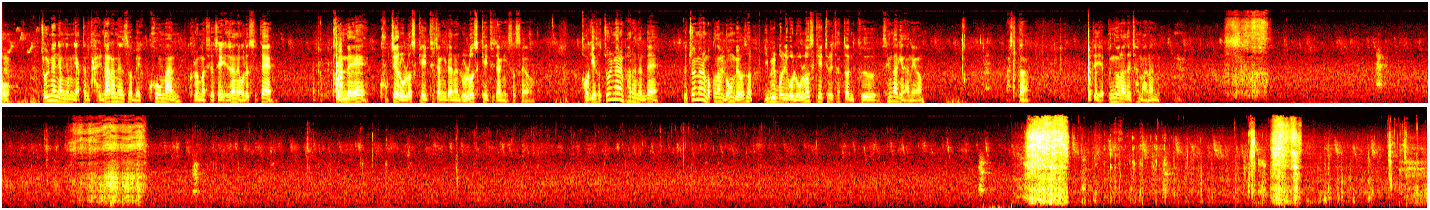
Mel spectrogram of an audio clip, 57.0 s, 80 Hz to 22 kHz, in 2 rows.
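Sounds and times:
faint hiss: 22.7s - 26.0s, 29.7s - 31.7s, 48.7s - 50.0s, 53.4s - 54.6s
person slurping noodles: 24.4s - 25.4s, 29.8s - 31.4s, 48.8s - 50.4s, 53.4s - 54.6s
soft chewing: 37.5s - 42.8s, 48.7s - 57.0s.

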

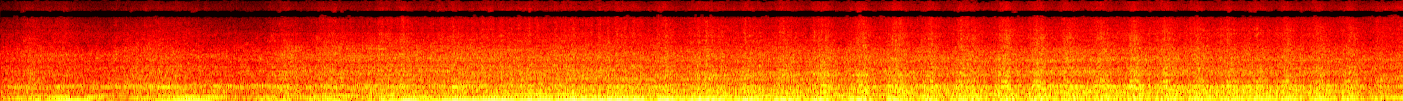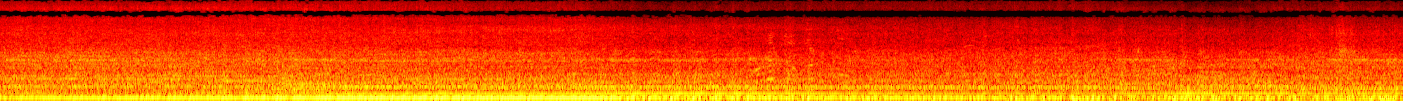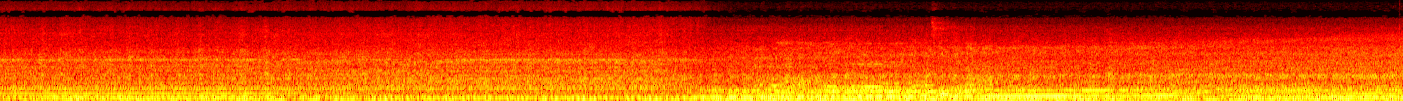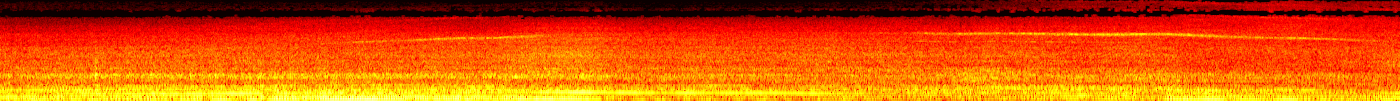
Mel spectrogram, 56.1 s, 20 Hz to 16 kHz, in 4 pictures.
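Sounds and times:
diesel tractor engine: 0.0s - 56.0s
rising whistle: 44.6s - 48.9s, 49.6s - 56.0s.

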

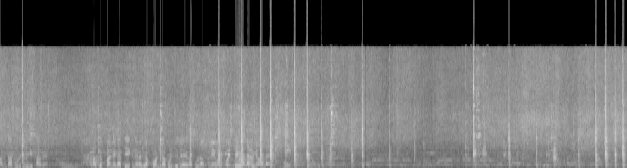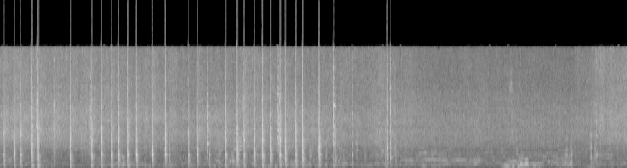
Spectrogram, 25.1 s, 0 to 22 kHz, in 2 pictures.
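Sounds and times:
food sizzling in oil: 0.0s - 25.0s
metal spatula scraping a pan: 9.3s - 15.3s.

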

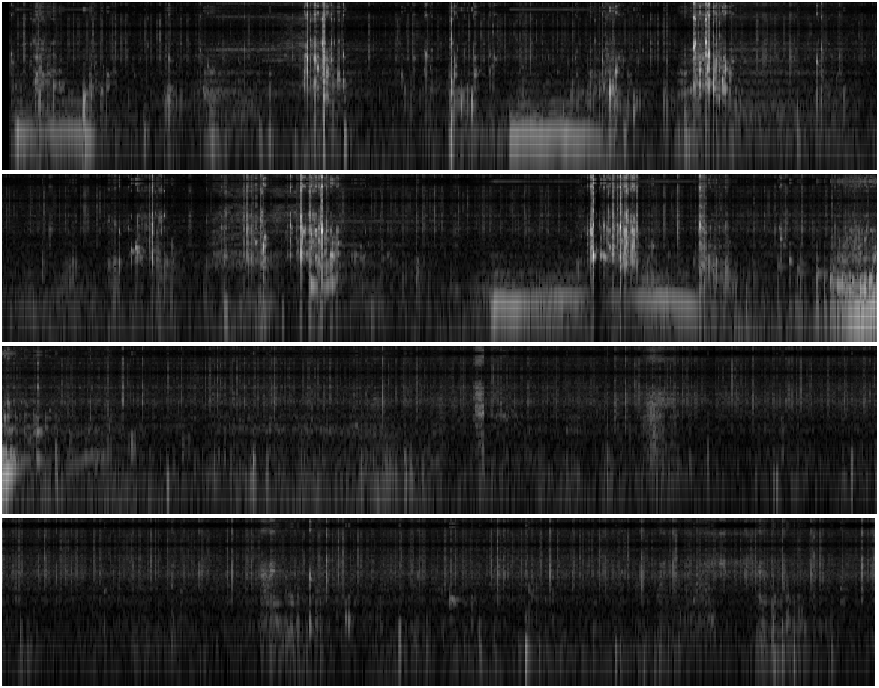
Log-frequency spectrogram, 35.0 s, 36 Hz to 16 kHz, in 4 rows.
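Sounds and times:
water gurgling underwater: 0.1s - 22.3s.

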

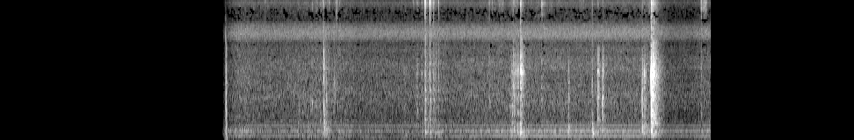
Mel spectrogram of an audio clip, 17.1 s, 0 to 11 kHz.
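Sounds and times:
steady low hum: 4.5s - 14.2s.

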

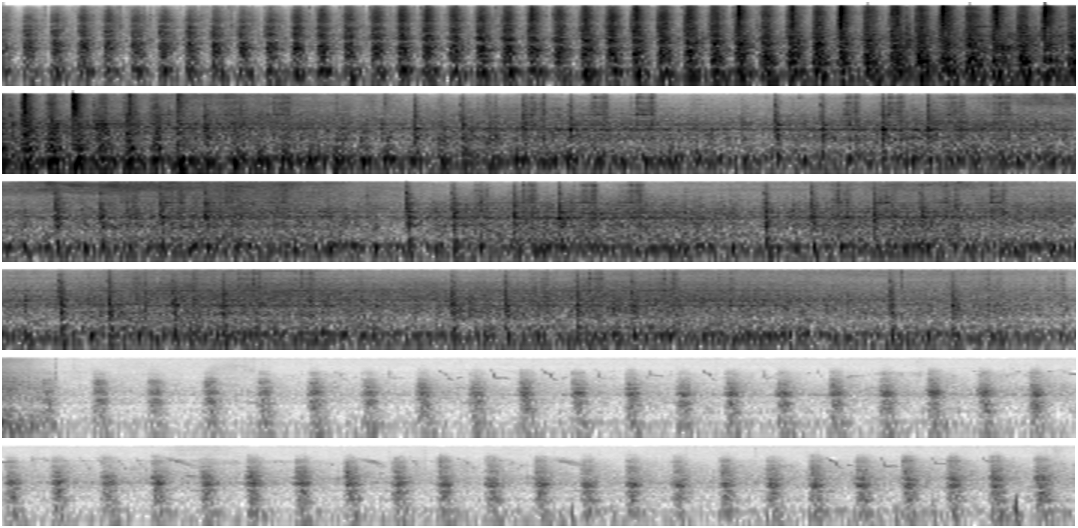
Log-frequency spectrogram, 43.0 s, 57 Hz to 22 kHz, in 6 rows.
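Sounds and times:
wheel clicks over rail joints: 0.0s - 28.9s
distant steam locomotive exhaust beats: 0.0s - 42.9s
steam hiss: 0.0s - 42.9s
train coaches rumbling past: 0.0s - 42.9s.

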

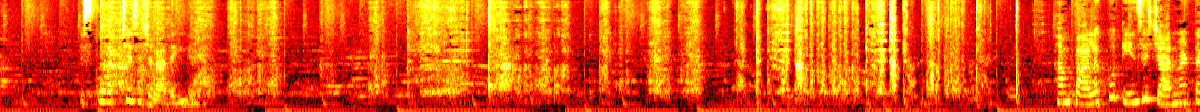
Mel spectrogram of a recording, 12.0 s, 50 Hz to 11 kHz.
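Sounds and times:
metal spoon scraping a pan: 0.8s - 10.5s.

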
